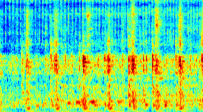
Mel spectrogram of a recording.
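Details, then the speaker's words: Electric bicycle hub motor: sharp, regular clicks about four times a second occur only when throttle is applied; the wheel spins freely without noise. Cause unknown, disassembly planned. "Теперь смотрите, когда мы нажимаем ээ на ручку газа, и пошёл у нас такой вот стук."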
